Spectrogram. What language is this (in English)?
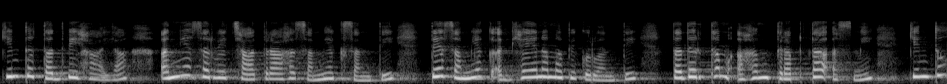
Sanskrit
